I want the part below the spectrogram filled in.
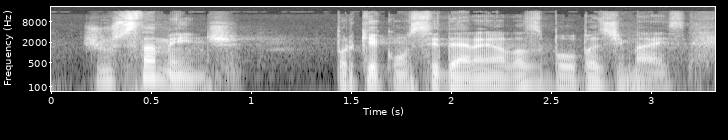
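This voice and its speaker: Speaking at a moderate pace, a man with an Italian accent has an animated tone. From Italy. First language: Italian (speaking Portuguese). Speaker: keynote speaker. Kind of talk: keynote talk.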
